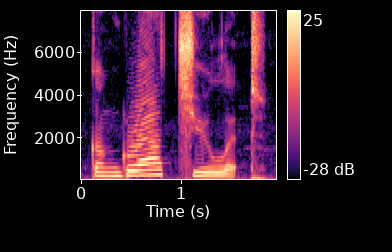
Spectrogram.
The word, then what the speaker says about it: congratulate: Here, the second syllable is accented. Congratulate.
